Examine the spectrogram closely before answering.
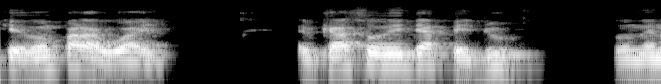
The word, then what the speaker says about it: Paraguay: Así en el actual Mercosur, Paraguay, cuya verdadera pronunciación es Paraguay. Hasta ahora mucha gente que viene del interior dice Jata Paraguay, Paraguay, Che Paraguay. Esa es la correcta pronunciación de la palabra. Y lastimosamente quedó en Paraguay porque la I no existe en castellano.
